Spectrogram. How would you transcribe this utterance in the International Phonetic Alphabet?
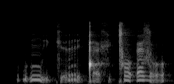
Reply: ɓ ṵ ŋ͡m ḭ kʲ ɛ̰ r ḭ ǃ ɛ̰ x ḭ ǀ o ʔ ɛ z o̰

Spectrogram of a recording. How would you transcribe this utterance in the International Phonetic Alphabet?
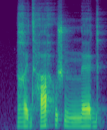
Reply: ʁ e d h a h u ʃ nː ɛ ɡ

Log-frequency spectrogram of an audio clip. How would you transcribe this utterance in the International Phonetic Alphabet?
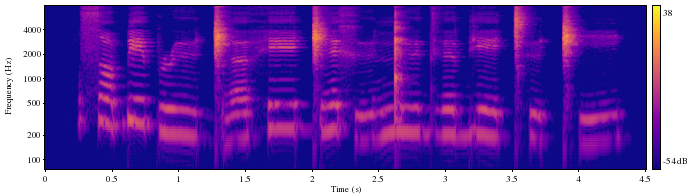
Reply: sˤ ɨ˥˧ ɓ e˥ p ɹ ɨː˧˩ ɡ͡ǁ ɐː˩˧ h eː˥ ɡ͡ǁ ɛ˥ x ɨː˩˧ ŋ͡ǃ ɨː˥ dʱ ɘ˥ bʲ eː˥˧ ǀʰ ɨ˧˩ ǁʰ i˩˧

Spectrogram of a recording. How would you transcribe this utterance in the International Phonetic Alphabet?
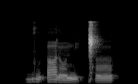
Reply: ɡ u˦ ʔ ɑ˦ ɾ ɔ̃˧ n i˨ ǁ ɑ̃˧

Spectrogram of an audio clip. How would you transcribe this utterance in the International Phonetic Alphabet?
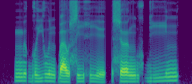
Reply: m ʏ ɡʷ i j u n ɓ a o̯ s i h i e̯ | s œ ŋ u xʷ ɠ i n

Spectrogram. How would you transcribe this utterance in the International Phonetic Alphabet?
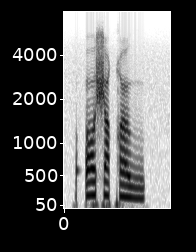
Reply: ʔ ɔ ʃ o q u

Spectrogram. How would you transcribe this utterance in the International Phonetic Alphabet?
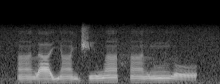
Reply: ã˧ l a˧ j ã˧ d͡ʒ i˧ w ã˦ h ã˧ l ũ˧ l o˨

